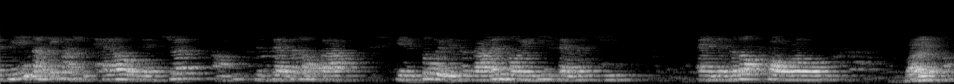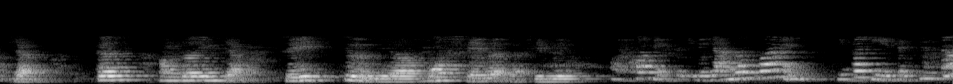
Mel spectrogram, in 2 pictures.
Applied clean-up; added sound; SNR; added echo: none; none; none; reverberation time 0.9 s.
